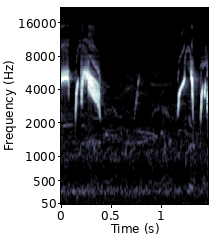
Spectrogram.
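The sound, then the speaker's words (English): A bird in a marsh gives short, explosive buzzy calls, two quick bursts close together, a pause, then another pair, sharp and sneeze-like, clear with no talking. “A second sounds like a sneeze.”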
